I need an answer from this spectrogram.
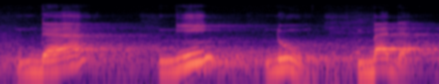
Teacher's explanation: Huruf dal keluar dari ujung lidah bertemu pangkal tumbuh gigi seri atas.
